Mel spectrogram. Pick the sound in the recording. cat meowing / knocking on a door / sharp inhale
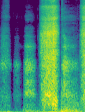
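sharp inhale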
